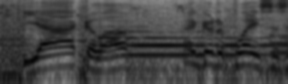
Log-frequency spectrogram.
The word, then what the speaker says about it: Xilitla: Yeah, there it is, the pronunciation of the town, Yakala.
